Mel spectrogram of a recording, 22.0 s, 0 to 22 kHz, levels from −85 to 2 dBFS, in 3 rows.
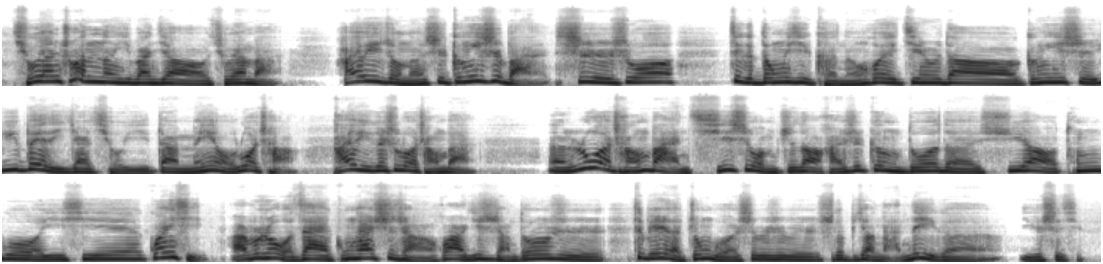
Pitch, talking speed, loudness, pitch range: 170 Hz, 320 characters per minute, -15 LUFS, 145-200 Hz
